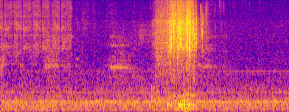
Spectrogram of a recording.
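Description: A single stroke of a razor blade across a wet sharpening stone in a guided jig, a scraping hiss about a second long starting about three seconds in, over a low steady hum.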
